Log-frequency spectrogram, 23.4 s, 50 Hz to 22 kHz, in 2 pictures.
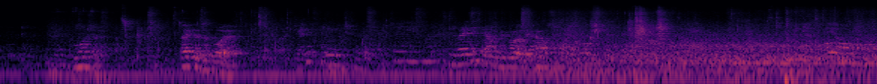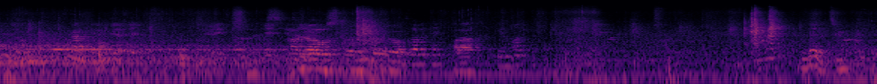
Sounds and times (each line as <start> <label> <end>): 7.4 funicular 17.1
